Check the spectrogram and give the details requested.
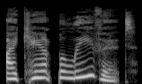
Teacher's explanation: if you say it with rising and falling intonation, it feels emotional.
